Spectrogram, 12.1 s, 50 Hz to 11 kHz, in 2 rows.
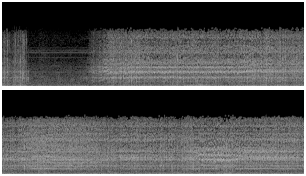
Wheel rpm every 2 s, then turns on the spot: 20, 160, 180, 200, 200, 190.
none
